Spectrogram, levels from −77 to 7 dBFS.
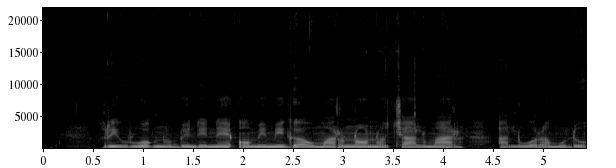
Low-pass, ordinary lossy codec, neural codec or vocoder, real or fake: none; none; none; real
